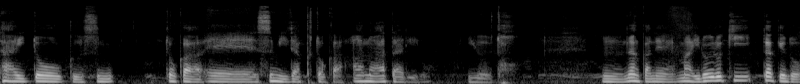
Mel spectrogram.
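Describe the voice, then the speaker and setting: At a fairly slow pace, a man with a dark, mellow tone speaks in a medium pitch with ordinary pitch variation and long, frequent pauses. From Tokyo, Adachi ward. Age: 40s. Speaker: podcaster. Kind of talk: casual solo talk. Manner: halting, many fillers.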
